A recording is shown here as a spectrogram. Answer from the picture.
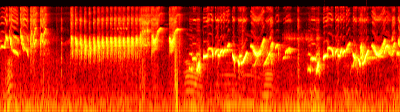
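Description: A bird calling in quick, varied chirps and warbles. A fast, even rattle runs from about a second and a half to three seconds in.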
